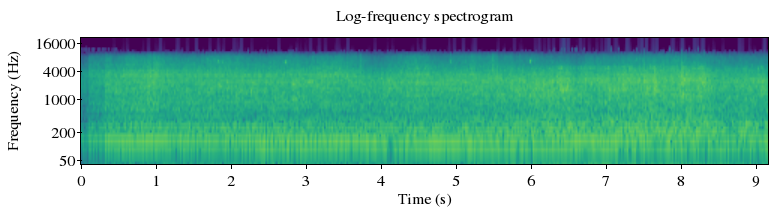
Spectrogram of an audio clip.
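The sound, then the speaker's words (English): A small tracked, tank-like vehicle with wheels and guns climbs a steep sandy hill. Its engine and tracks give a continuous loud rumbling drone with a steady low hum from start to finish. “As the vehicle sets off up a steep sandy hill, he stands up, surveying the scene. Guns point to the right and to the left. The wheels and tracks leave deep furrows in the sand.”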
